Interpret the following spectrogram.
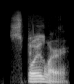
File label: "spoiler", American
